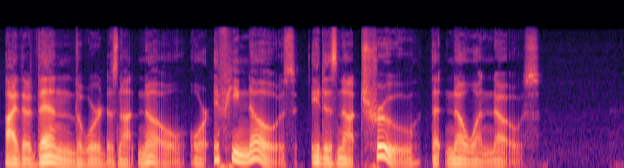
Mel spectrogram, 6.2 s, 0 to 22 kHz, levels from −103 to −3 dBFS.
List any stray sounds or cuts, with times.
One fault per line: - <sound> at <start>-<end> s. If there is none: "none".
none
